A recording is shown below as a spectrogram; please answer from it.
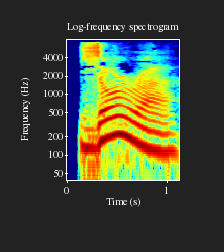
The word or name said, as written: zora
